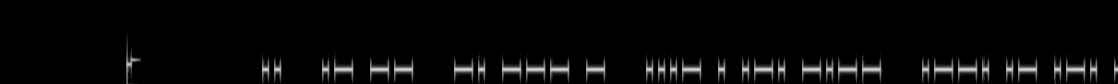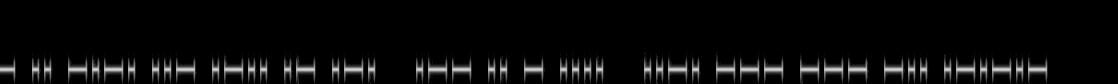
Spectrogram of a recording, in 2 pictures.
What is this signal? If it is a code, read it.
Morse code, heard as a keyed tone, about 21 wpm, 700 Hz. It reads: I AM NOT VERY PARTICULAR WITH FOOD.
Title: Sentences from Top 1000 Words - Review Part 4 - 20wpm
